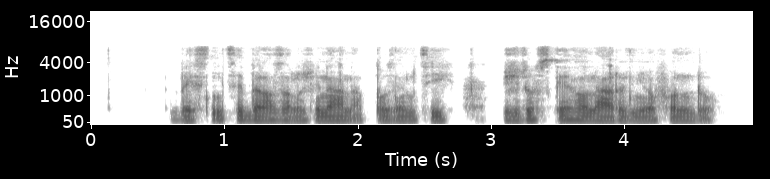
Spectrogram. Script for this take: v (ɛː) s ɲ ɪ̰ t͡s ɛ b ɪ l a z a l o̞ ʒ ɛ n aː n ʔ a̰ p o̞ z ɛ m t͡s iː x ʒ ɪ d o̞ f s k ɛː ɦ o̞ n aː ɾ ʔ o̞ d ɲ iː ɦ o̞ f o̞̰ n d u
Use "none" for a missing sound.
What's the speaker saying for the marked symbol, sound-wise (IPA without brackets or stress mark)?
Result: ɛ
